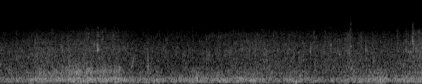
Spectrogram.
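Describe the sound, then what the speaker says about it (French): Steady wind roars across the microphone with a constant broadband rush while sailing near Ile d'Yeu, with boat and water noise mixed in beneath and no voices. "Et le vent remonte un petit peu en puissance"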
